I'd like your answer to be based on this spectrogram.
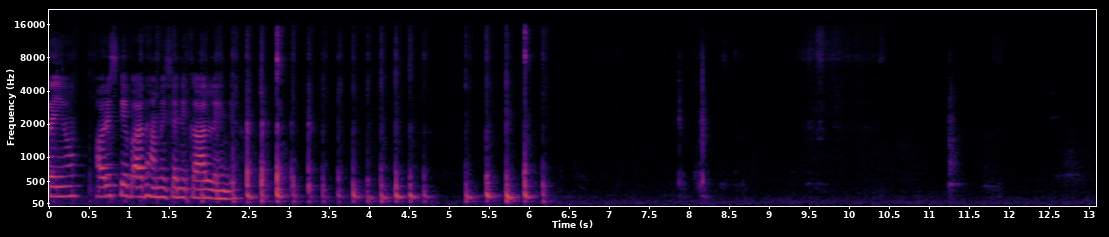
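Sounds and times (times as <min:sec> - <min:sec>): hand knocking on metal cake tin: 0:00.3 - 0:06.3.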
